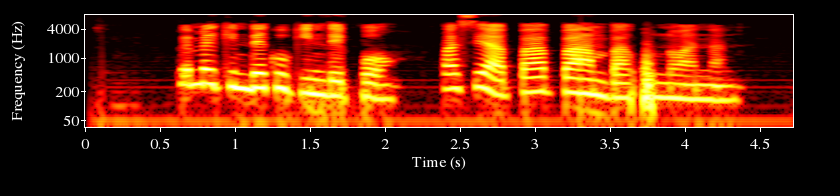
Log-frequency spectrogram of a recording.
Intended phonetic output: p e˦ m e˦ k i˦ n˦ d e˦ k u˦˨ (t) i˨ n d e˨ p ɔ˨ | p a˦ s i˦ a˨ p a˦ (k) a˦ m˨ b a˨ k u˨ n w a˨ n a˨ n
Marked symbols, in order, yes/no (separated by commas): no, no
